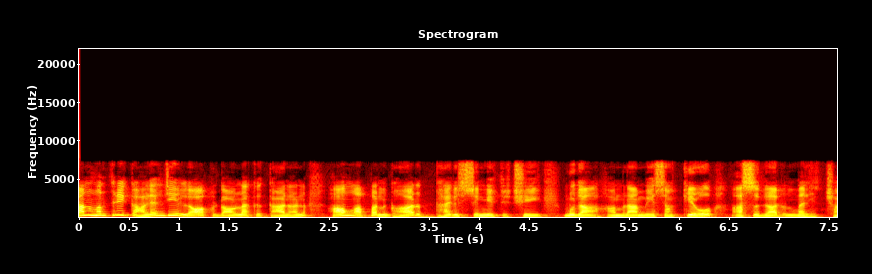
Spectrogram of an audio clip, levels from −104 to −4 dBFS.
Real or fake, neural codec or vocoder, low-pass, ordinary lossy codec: fake; codec, 16 kHz, 1 kbps, FunCodec, trained on Chinese and English, 50 frames a second; 7.2 kHz; none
